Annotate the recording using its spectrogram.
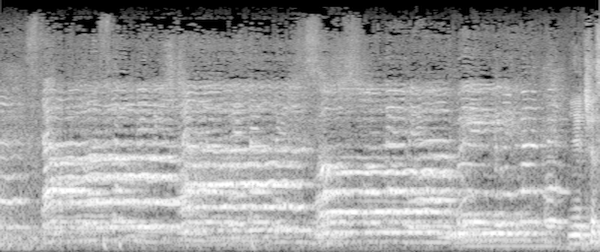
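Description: A small group of voices singing a Ukrainian Christmas carol (koliadka) unaccompanied, in long held notes. One phrase starts about half a second in and another just after three seconds.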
